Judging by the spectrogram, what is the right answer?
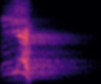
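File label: Attack Corrupted Sprouts, en; Battle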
